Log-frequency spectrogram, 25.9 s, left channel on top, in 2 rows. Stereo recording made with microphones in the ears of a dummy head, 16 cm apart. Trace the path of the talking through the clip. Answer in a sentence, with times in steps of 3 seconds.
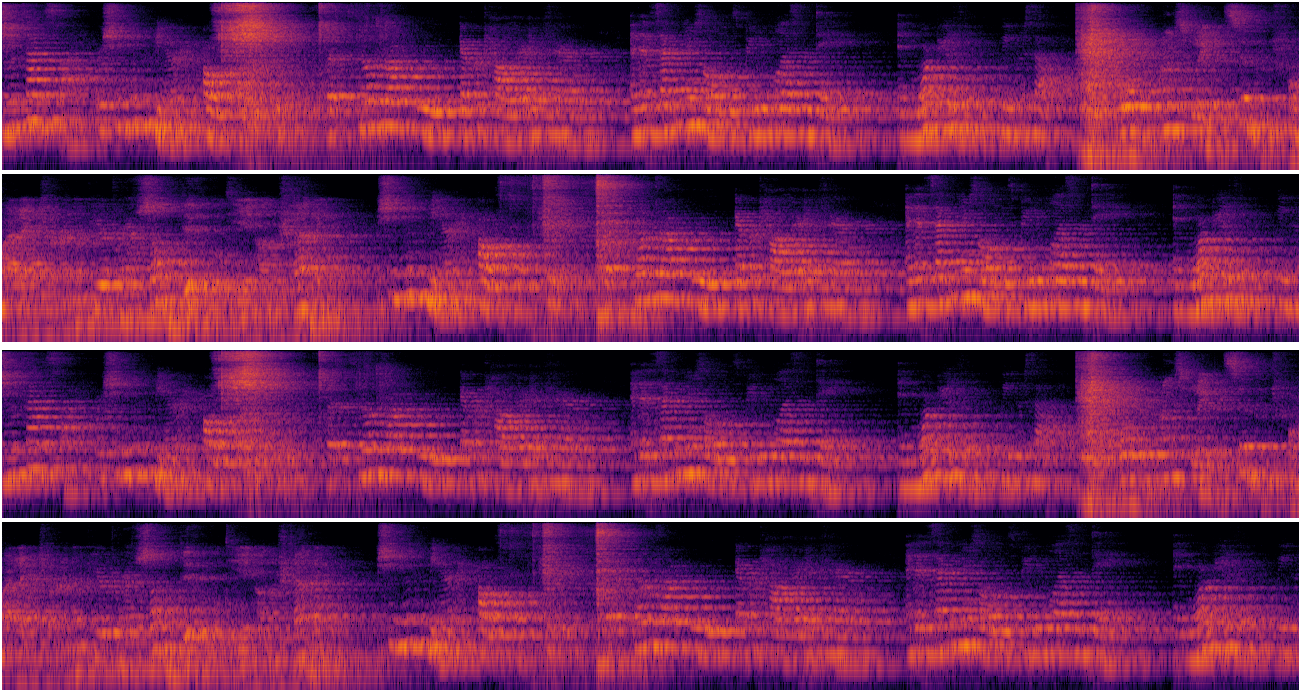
You can hear the talking on the left from 0 s, in the centre from 9 s, on the right from 12 s and on the left from 18 s.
